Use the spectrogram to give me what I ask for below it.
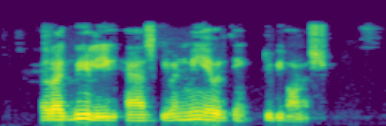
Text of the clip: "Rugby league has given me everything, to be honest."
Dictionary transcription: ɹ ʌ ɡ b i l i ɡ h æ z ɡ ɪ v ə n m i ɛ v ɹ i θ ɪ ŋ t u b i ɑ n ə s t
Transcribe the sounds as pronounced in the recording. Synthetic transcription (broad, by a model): ɹ ʌ ɡ b i l i ɡ h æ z ɡ ɪ v ə n m i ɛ v ɹ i t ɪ ŋ t u b i ɑ n ə s t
